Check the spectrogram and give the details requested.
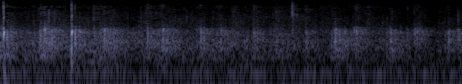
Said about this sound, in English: And so we praise the Lord for that. Let's give a hand clap of praise for that.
